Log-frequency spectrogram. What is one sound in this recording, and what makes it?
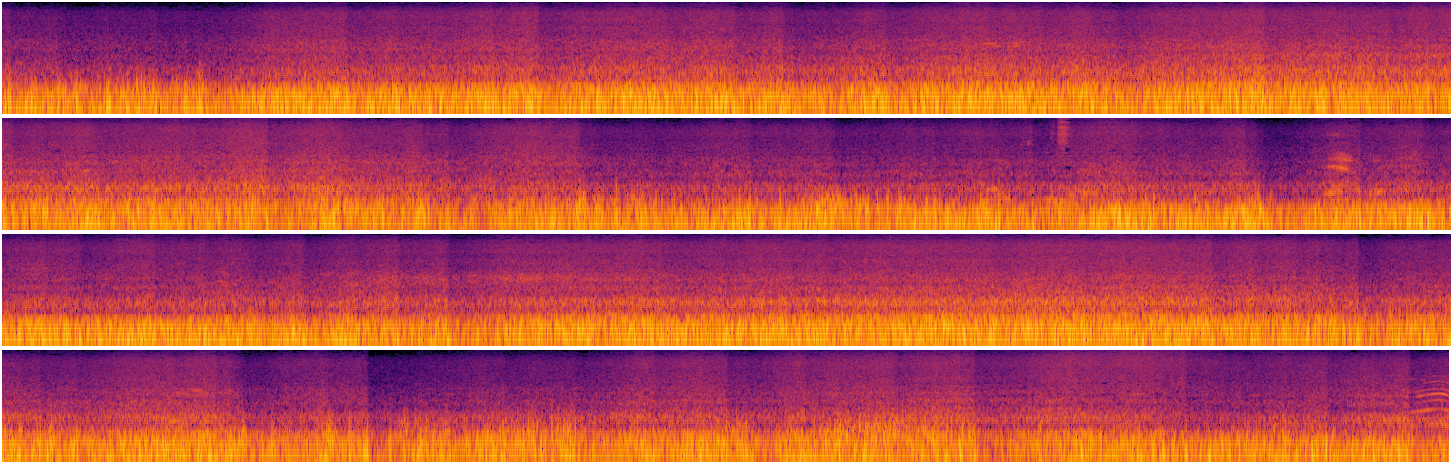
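Foamy surf rushes and hisses over sand.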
